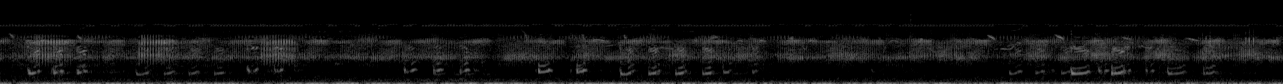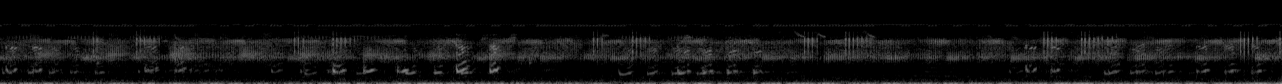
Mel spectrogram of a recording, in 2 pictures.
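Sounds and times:
frogs croaking in a dense chorus: 0:00.0 - 0:25.6
insects buzzing and trilling: 0:00.0 - 0:25.6.

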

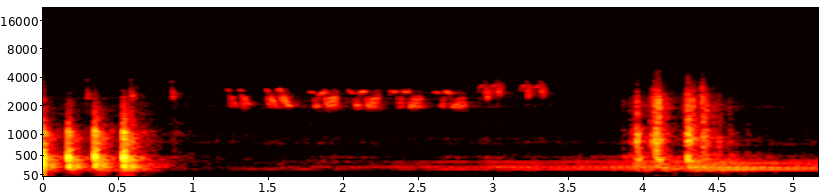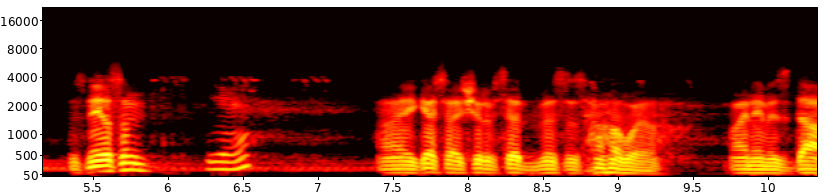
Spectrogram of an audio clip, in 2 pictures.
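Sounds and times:
sharp knocking on a wooden door: 0:00.0 - 0:00.8
faint birdsong chirping: 0:00.0 - 0:10.3
speech: 0:05.4 - 0:06.7, 0:07.4 - 0:10.3.

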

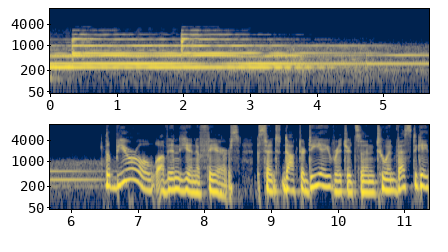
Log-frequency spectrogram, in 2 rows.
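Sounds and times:
church bell tolling: 0:00.0 - 0:06.6
speech: 0:06.6 - 0:11.3.

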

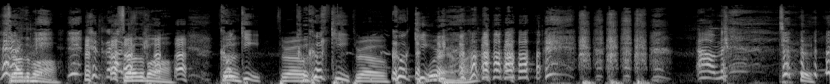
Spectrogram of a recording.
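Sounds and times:
laughter: 0:00.0 - 0:02.0, 0:03.0 - 0:05.6, 0:07.2 - 0:08.2
speech: 0:00.1 - 0:05.9, 0:07.0 - 0:08.2
person panting into a mic imitating a dog: 0:05.4 - 0:06.9.

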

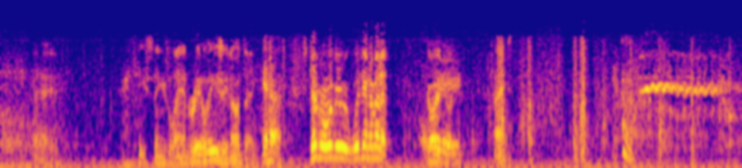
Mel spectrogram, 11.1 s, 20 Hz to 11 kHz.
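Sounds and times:
speech: 0:02.0 - 0:07.9
horses neighing: 0:09.2 - 0:11.1.

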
